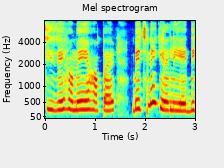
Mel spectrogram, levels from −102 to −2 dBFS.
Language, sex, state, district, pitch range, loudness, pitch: Hindi, female, Himachal Pradesh, Shimla, 255-290 Hz, -12 LUFS, 270 Hz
